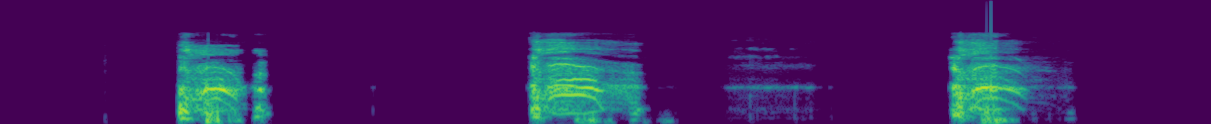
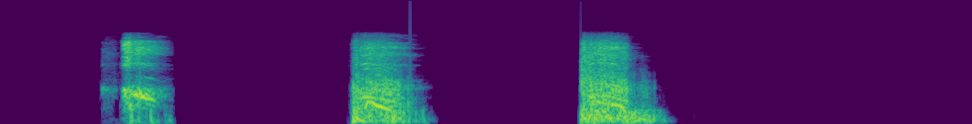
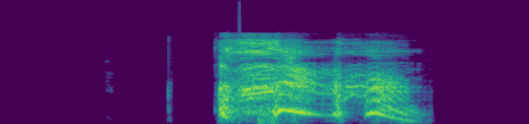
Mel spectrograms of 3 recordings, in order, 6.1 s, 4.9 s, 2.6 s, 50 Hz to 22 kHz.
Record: {
  "three_cough_length": "6.1 s",
  "three_cough_amplitude": 32768,
  "three_cough_signal_mean_std_ratio": 0.34,
  "exhalation_length": "4.9 s",
  "exhalation_amplitude": 31986,
  "exhalation_signal_mean_std_ratio": 0.34,
  "cough_length": "2.6 s",
  "cough_amplitude": 29602,
  "cough_signal_mean_std_ratio": 0.46,
  "survey_phase": "beta (2021-08-13 to 2022-03-07)",
  "age": "45-64",
  "gender": "Male",
  "wearing_mask": "No",
  "symptom_runny_or_blocked_nose": true,
  "symptom_headache": true,
  "smoker_status": "Never smoked",
  "respiratory_condition_asthma": true,
  "respiratory_condition_other": false,
  "recruitment_source": "Test and Trace",
  "submission_delay": "2 days",
  "covid_test_result": "Positive",
  "covid_test_method": "RT-qPCR",
  "covid_ct_value": 17.4,
  "covid_ct_gene": "ORF1ab gene",
  "covid_ct_mean": 17.9,
  "covid_viral_load": "1400000 copies/ml",
  "covid_viral_load_category": "High viral load (>1M copies/ml)"
}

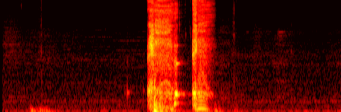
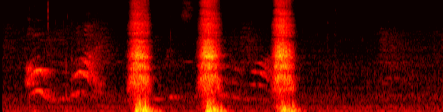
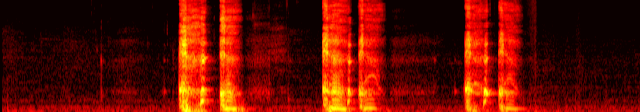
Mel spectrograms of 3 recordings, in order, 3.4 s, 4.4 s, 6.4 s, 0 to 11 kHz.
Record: {
  "cough_length": "3.4 s",
  "cough_amplitude": 12144,
  "cough_signal_mean_std_ratio": 0.28,
  "exhalation_length": "4.4 s",
  "exhalation_amplitude": 5380,
  "exhalation_signal_mean_std_ratio": 0.34,
  "three_cough_length": "6.4 s",
  "three_cough_amplitude": 22164,
  "three_cough_signal_mean_std_ratio": 0.33,
  "survey_phase": "beta (2021-08-13 to 2022-03-07)",
  "age": "18-44",
  "gender": "Female",
  "wearing_mask": "No",
  "symptom_headache": true,
  "symptom_onset": "6 days",
  "smoker_status": "Never smoked",
  "respiratory_condition_asthma": false,
  "respiratory_condition_other": false,
  "recruitment_source": "REACT",
  "submission_delay": "5 days",
  "covid_test_result": "Negative",
  "covid_test_method": "RT-qPCR",
  "influenza_a_test_result": "Negative",
  "influenza_b_test_result": "Negative"
}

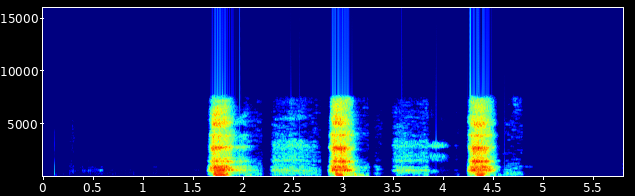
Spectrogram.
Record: {
  "exhalation_length": "5.8 s",
  "exhalation_amplitude": 28067,
  "exhalation_signal_mean_std_ratio": 0.28,
  "survey_phase": "alpha (2021-03-01 to 2021-08-12)",
  "age": "18-44",
  "gender": "Male",
  "wearing_mask": "No",
  "symptom_cough_any": true,
  "symptom_new_continuous_cough": true,
  "symptom_diarrhoea": true,
  "symptom_fatigue": true,
  "symptom_onset": "3 days",
  "smoker_status": "Current smoker (e-cigarettes or vapes only)",
  "respiratory_condition_asthma": false,
  "respiratory_condition_other": false,
  "recruitment_source": "Test and Trace",
  "submission_delay": "2 days",
  "covid_test_result": "Positive",
  "covid_test_method": "ePCR"
}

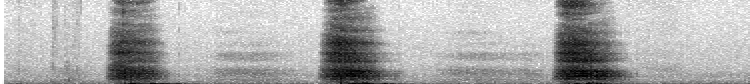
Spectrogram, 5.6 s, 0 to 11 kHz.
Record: {
  "exhalation_length": "5.6 s",
  "exhalation_amplitude": 1635,
  "exhalation_signal_mean_std_ratio": 0.4,
  "survey_phase": "beta (2021-08-13 to 2022-03-07)",
  "age": "45-64",
  "gender": "Female",
  "wearing_mask": "No",
  "symptom_runny_or_blocked_nose": true,
  "symptom_onset": "12 days",
  "smoker_status": "Never smoked",
  "respiratory_condition_asthma": false,
  "respiratory_condition_other": false,
  "recruitment_source": "REACT",
  "submission_delay": "3 days",
  "covid_test_result": "Negative",
  "covid_test_method": "RT-qPCR"
}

